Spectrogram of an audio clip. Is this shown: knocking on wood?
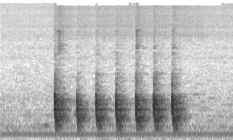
yes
